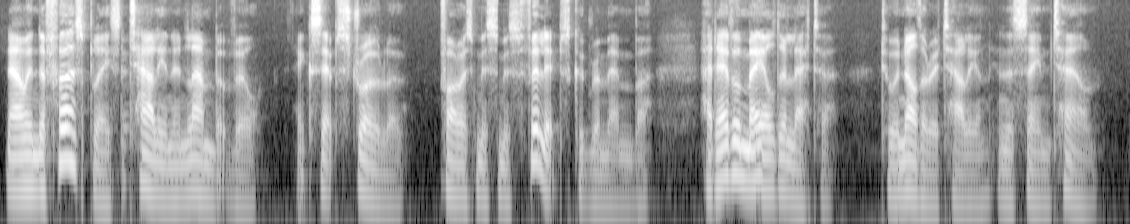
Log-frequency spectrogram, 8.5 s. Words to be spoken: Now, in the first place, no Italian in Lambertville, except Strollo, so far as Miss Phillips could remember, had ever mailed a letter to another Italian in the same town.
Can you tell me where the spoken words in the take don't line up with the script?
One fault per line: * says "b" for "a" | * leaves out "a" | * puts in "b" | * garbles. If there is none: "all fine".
* leaves out "no"
* leaves out "so"
* puts in "Miss"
